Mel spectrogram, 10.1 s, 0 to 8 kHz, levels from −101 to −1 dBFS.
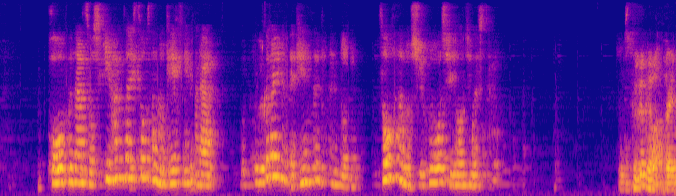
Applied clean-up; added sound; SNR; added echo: neural mask model DeepFilterNet 3.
